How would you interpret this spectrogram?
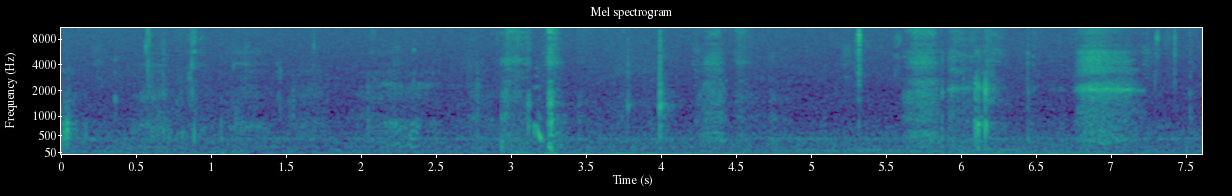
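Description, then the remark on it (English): A dog laps and slurps water, a quiet series of irregular wet clicks and smacking sounds with brief pauses, no voices present. “Oh, now you're slurping.”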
